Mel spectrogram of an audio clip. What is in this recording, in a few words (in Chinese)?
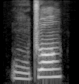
"武装", Chinese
